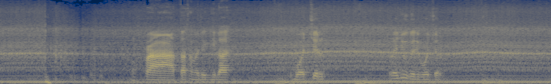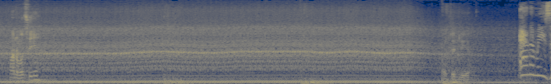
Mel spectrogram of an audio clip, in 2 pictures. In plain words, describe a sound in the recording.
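A car engine drones steadily.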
